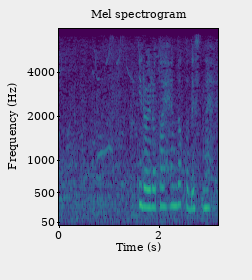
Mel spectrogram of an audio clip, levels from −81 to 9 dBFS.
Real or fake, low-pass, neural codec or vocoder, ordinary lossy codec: real; 7.2 kHz; none; AAC, 48 kbps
